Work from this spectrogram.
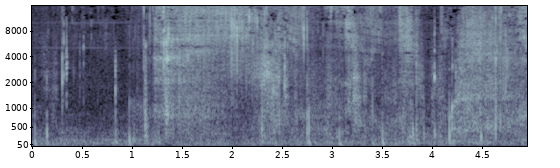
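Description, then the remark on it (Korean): Crunchy chewing of food with vegetables: a steady run of sharp, crisp bites and crunches, loud, with irregular rhythm and no talking. “야, 씹는 게, 씹는 게 느낌이 다른데?”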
